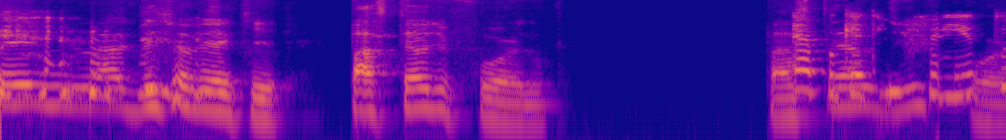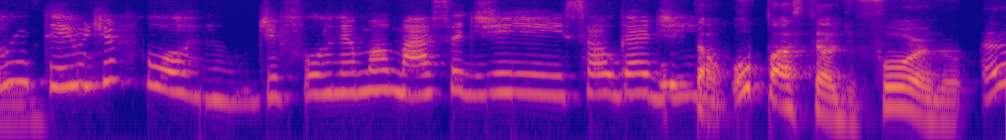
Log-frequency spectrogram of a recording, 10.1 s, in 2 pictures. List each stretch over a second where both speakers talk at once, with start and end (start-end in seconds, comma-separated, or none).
4.0-5.3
